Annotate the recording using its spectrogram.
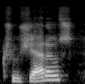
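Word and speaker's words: Crüxshadows: plays at Dragon Con, I call them the Crew Shadows. The lead singers pronounced it Crew Shadows. C-R-U umlaut, like my last name, but that's a heavy metal umlaut, so it doesn't actually change the sound of the U, but C-R-U-X Shadows.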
